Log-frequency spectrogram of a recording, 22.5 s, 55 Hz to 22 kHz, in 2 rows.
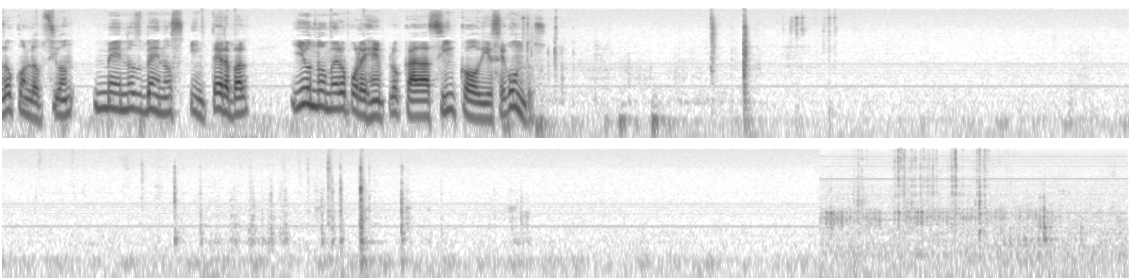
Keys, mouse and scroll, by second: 0.4-2.4 drag, 3.5 click, 22.4 right click.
